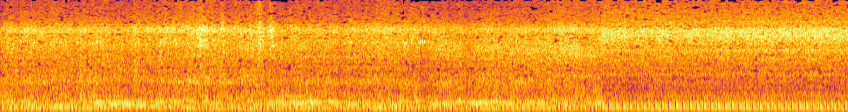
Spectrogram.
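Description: Cub Cadet riding lawn mower's engine running steadily while mowing, with the note shifting about three quarters of the way through.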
